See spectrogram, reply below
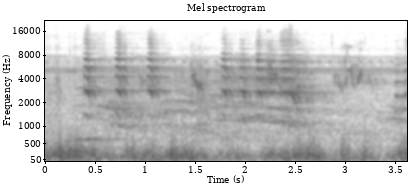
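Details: Lapwing calling while guarding its chicks: sharp, harmonic-rich notes repeated in quick bursts, with a steady low rumble of background noise underneath throughout.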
